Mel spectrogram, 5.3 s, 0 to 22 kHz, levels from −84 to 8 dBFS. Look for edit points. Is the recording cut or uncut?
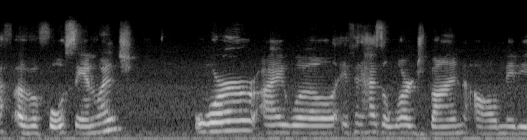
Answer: uncut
